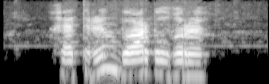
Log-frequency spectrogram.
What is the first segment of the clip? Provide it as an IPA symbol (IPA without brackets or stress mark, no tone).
χ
